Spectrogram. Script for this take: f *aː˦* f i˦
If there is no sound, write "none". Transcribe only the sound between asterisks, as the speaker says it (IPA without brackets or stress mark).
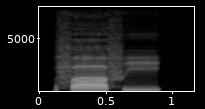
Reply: aː˦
